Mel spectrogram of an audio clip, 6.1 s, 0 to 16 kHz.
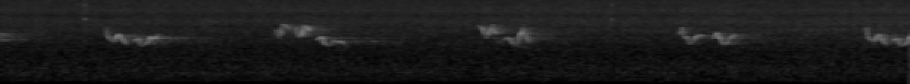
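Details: Bathing American robin at a birdbath, warm summer day in 2022, sings steady whistled phrases, each a quick rising-and-falling pair or trio of notes, repeated roughly every second and a quarter.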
